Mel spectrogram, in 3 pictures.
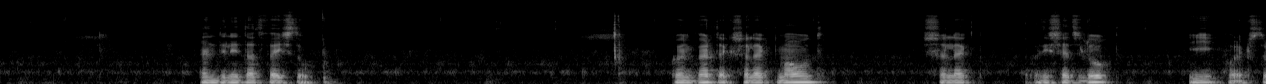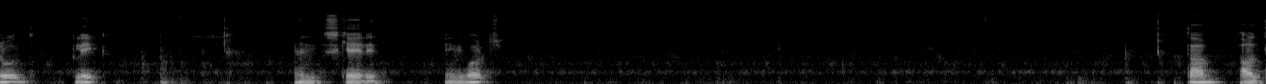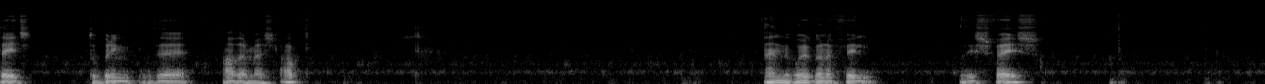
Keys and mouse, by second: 0.0-1.6 drag, 0.2 Tab, 2.5-4.2 drag, 3.2 x, 5.0 middle click, 6.5-10.5 drag, 12.1 e, 14.3 ctrl+KP_3, 15.7 s, 23.4 Tab, 24.3 alt+h, 26.6 drag, 28.8 Tab, 28.8-32.0 drag, 32.2 z, 32.9-37.2 drag, 36.5 f, 37.4 z.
